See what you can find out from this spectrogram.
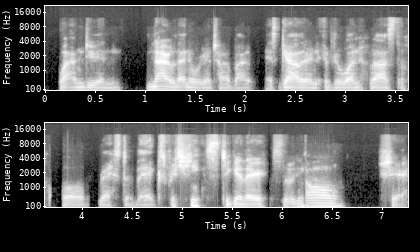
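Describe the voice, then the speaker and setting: In a Scottish accent, a man with a fairly low pitch and fairly even intonation speaks at a very fast pace, the sound dry and close with no echo against a quiet background. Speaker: seller coach and email marketer. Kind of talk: interview.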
